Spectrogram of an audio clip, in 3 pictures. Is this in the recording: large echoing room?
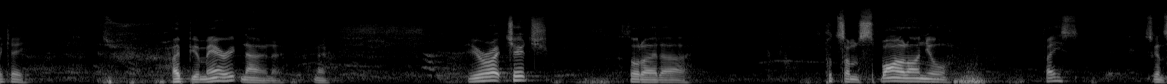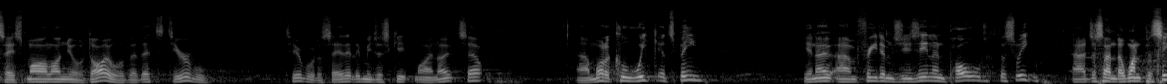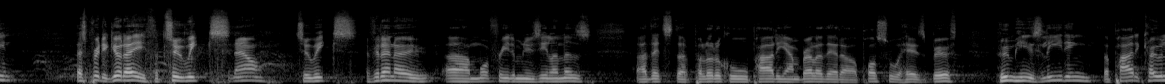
yes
